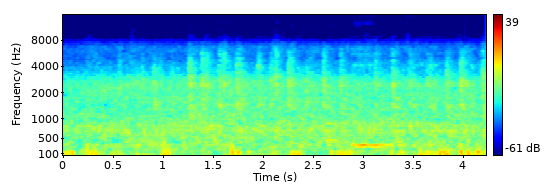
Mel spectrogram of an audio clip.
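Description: Steady road and engine noise inside a moving car's cabin, with small irregular rattles and knocks over a low rumble.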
